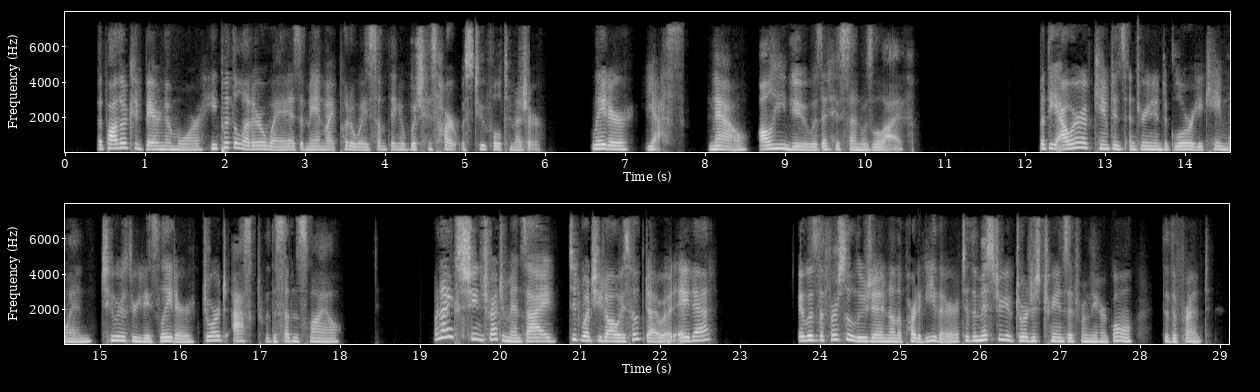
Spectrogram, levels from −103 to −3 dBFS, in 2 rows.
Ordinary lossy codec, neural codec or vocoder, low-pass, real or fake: AAC, 32 kbps; codec, 16 kHz, 0.8 kbps, ZipCodec; 7.2 kHz; fake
